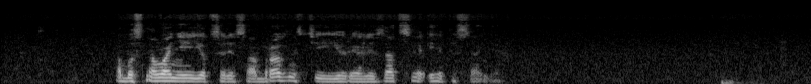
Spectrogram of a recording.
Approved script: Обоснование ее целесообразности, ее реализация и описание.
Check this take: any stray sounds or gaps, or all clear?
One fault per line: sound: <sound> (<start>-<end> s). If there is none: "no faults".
no faults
